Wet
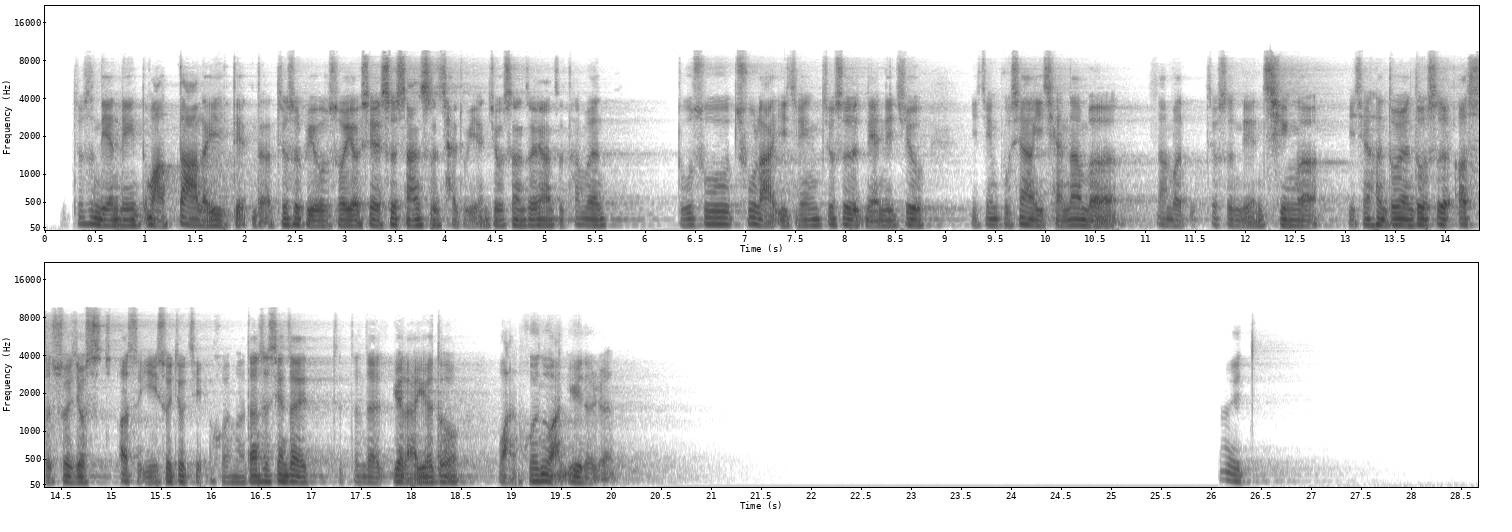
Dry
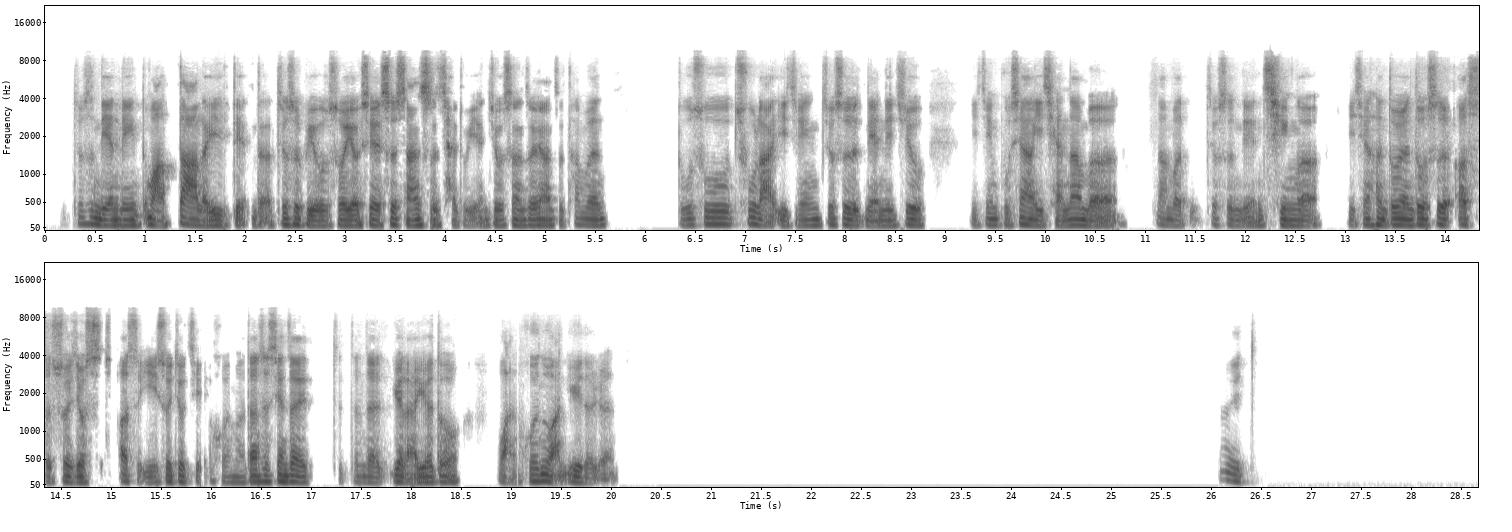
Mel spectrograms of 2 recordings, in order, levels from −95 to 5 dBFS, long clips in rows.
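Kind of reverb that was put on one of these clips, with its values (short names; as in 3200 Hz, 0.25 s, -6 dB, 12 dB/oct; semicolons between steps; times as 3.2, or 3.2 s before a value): plate-style reverb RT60 2.1 s, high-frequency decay 0.9×, pre-delay 0 ms, DRR 17 dB; gain +1.5 dB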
